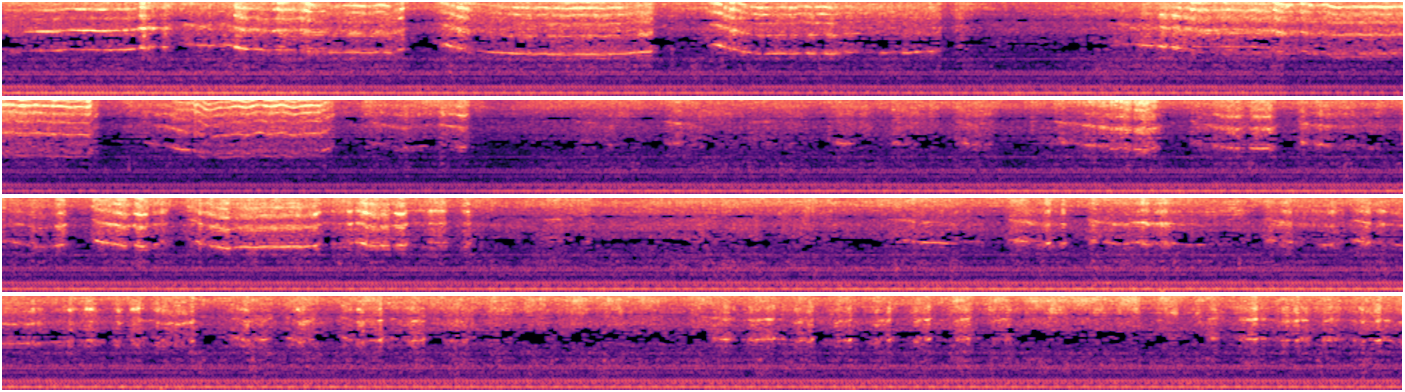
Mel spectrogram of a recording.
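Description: Podiatrist's electric rotary nail drill with a burr grinding down a thick toenail to thin it. A steady motor whine runs throughout, with a high grinding whose pitch sweeps up and down as the burr bites into the nail, busiest in the first ten seconds.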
